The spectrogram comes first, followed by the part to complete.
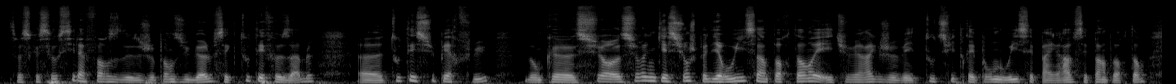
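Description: On a very clean recording with a silent background, a man has a plain, everyday voice at a medium pitch with ordinary pitch variation. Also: moderate pace. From France, Paris. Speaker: golf instructor. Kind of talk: interview.

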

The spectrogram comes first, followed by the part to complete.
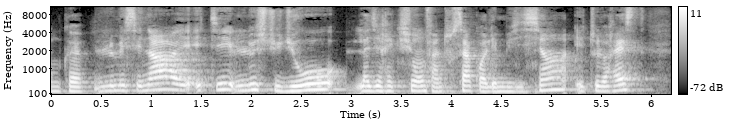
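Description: Against noticeable background noise, a woman talks at a very slow pace with a medium pitch and fairly even intonation. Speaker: singer and actress. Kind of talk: interview.

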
